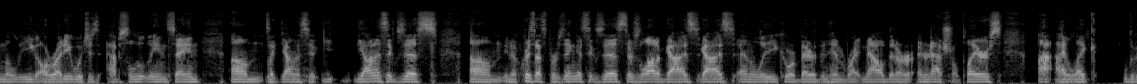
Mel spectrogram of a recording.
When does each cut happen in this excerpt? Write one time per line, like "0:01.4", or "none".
0:02.7
0:07.0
